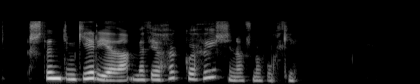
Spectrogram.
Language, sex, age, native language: Icelandic, female, 20-29, Icelandic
